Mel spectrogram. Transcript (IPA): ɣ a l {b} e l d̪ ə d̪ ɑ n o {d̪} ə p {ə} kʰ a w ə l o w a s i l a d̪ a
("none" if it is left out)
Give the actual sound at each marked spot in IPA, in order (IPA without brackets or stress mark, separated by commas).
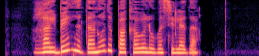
b, d̪, ɑ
